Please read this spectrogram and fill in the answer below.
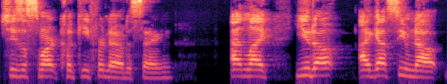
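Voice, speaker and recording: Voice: mid-range voice, normal speed. A podcast guest of indeterminate sex chatting casually, with amused, laid-back reactions. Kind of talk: casual chat.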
